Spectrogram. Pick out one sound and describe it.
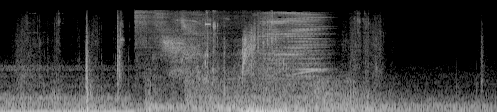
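A monster is ripped apart with wet, crunching thuds.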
